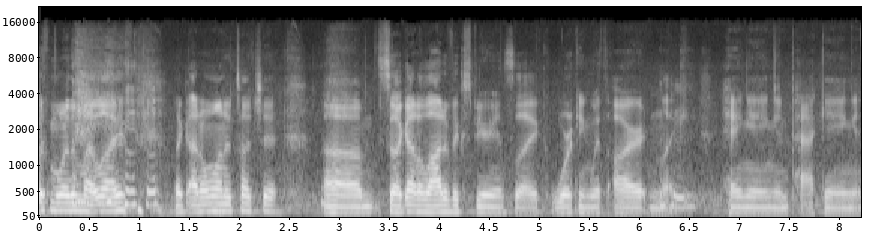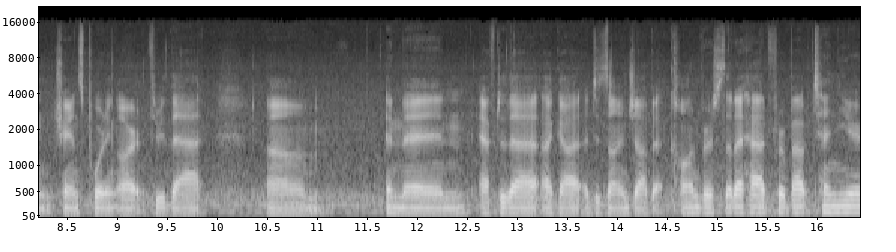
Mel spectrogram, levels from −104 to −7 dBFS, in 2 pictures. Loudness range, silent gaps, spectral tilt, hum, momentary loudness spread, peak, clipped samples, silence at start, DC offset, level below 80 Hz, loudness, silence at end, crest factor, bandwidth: 8 LU; none; -5.5 dB/octave; none; 12 LU; -4 dBFS; under 0.1%; 0 s; under 0.1%; -52 dBFS; -23 LUFS; 0 s; 20 dB; 16.5 kHz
